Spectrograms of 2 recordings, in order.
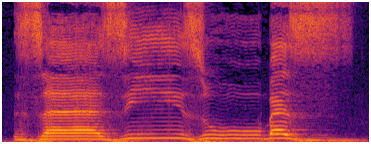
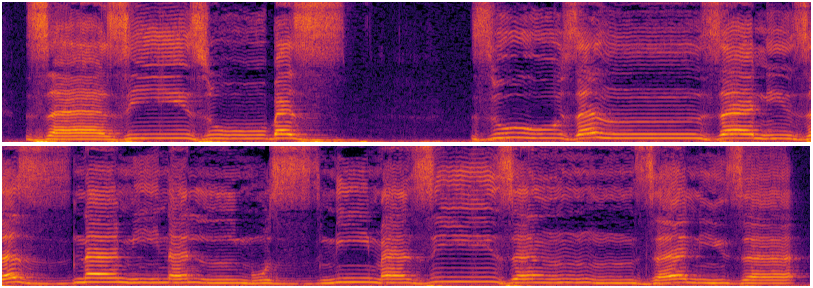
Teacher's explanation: Ujung lidah nempelnya ke gusi bawah dan kedua gigi ditautkan. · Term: huruf za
